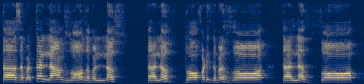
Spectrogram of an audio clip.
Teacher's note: ظا نرمی والا حرف ہے، سیٹی نہیں ہوگی، مشدد ہے، 2 مرتبہ پڑھا جائے گا.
